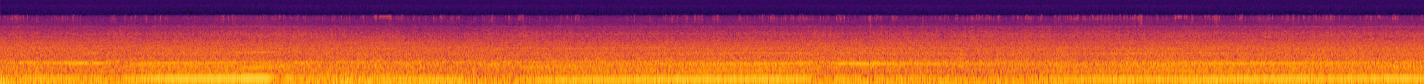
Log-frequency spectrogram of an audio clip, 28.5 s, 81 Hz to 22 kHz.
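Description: Dodge Challenger's 392 Hemi 6.4-litre V8 running at a steady low drone while cruising, heard from inside the cabin. It swells a few seconds in, drops back sharply after about five seconds, and dips slightly again about halfway through.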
